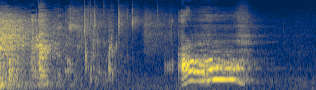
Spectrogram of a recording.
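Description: A man's short, wavering whimpering cry, about half a second long near the end, preceded by light clattering and rustling at a washbasin.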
